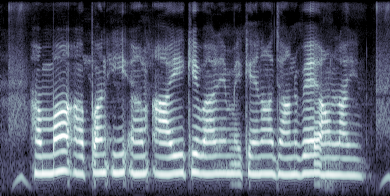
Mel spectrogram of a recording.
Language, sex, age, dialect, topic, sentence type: Maithili, female, 18-24, Angika, banking, question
